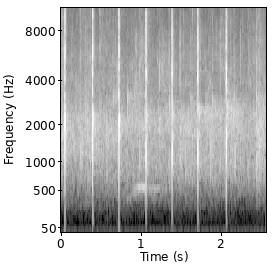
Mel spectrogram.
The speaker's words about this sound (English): And I heard a clap, and that will work well on a golf tournament, but let's give the Lord a clap for what just took place.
